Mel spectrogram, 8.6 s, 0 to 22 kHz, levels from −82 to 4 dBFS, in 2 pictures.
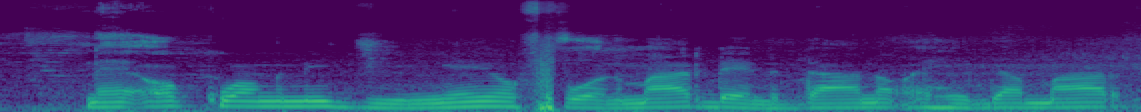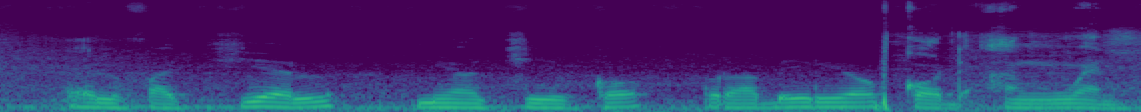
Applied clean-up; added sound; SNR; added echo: none; Vehicle; 20 dB; none.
